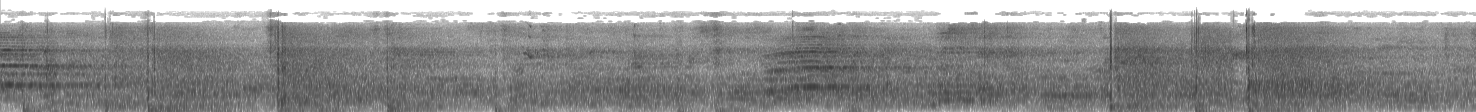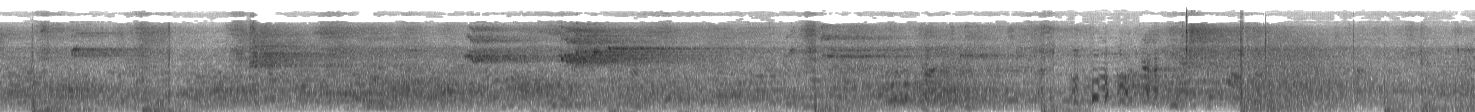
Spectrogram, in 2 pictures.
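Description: Irregular thuds of feet and bodies landing and stamping on a training-hall floor, with voices in the background, all echoing in a large room.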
